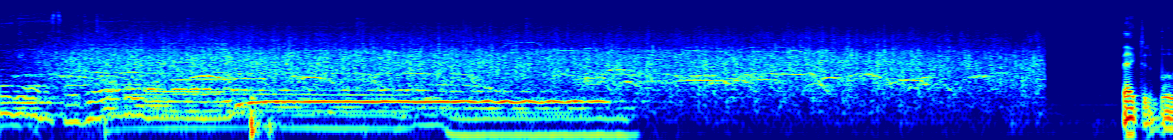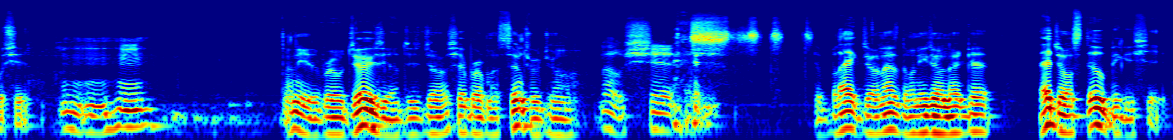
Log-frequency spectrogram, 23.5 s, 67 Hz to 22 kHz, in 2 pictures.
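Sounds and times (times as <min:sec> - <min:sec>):
crowd applauding: 0:00.0 - 0:10.5
speech: 0:11.3 - 0:13.4, 0:14.6 - 0:23.4.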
